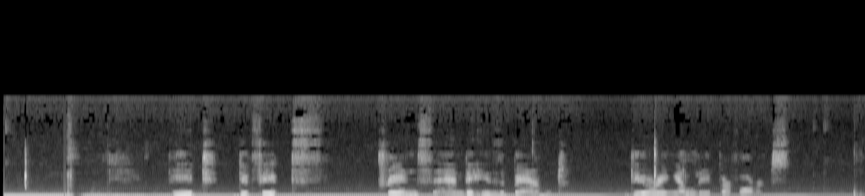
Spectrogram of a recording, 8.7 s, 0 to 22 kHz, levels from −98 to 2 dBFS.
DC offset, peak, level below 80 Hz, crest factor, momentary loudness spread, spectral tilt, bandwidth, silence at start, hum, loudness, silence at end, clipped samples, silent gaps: under 0.1%; -2 dBFS; -32 dBFS; 24 dB; 15 LU; -6 dB/octave; 11.5 kHz; 0.05 s; 50 Hz at -35 dBFS; -26 LUFS; 0 s; under 0.1%; none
